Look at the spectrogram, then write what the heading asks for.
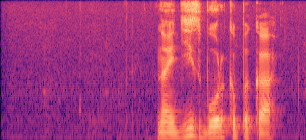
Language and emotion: Russian, neutral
